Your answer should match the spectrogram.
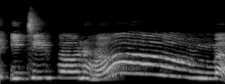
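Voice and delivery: high, drawn-out E.T. voice; E.T. impression. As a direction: stretch out "home" like a little alien. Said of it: "And then E T goes".

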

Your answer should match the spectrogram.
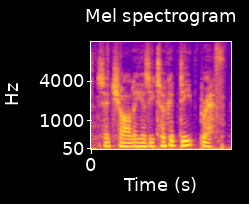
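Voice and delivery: ordinary delivery, nothing marked

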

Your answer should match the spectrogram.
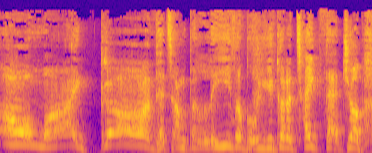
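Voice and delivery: high, excited squeal of a wife gushing. Retold or imitated. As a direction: squeal it like a starstruck fan. Wife gushing about Safin.

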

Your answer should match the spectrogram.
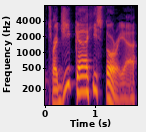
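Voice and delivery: slow, drawn-out grand immortal voice. Pretend. Host reading an old book's title, in a put-on immortal voice. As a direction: intone it slowly, like an immortal. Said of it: "my immortal voice for that".

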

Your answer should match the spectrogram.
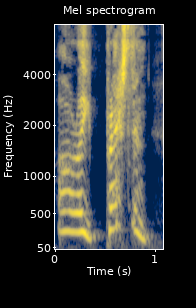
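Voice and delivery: high-pitched retold holler; imitated shout. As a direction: mimic a man calling from his car. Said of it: "and he's shouting".

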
